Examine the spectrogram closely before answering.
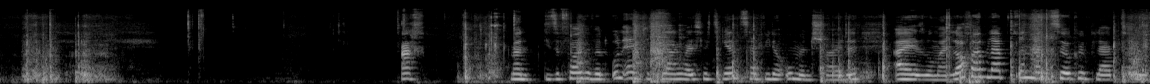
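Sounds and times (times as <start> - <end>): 
several pairs of scissors rustling and scraping: 1.9 - 3.5, 4.5 - 11.4
speech: 4.0 - 11.4.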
